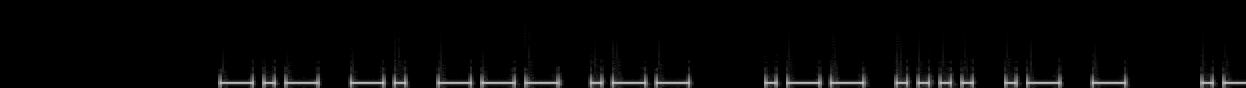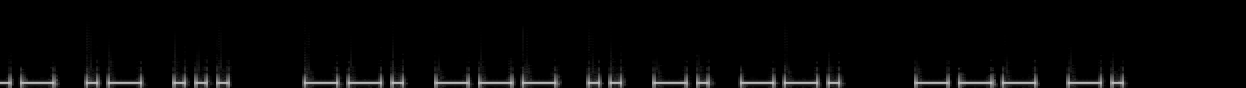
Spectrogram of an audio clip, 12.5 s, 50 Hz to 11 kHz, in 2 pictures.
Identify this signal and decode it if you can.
Morse code, heard as a keyed tone, about 22 wpm, 700 Hz. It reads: KNOW WHAT WAS GOING ON
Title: Sets of 5 Words Encore2 22wpm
